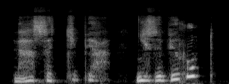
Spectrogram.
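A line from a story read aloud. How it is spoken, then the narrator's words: Whispered. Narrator (Russian): прошептал Джереми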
